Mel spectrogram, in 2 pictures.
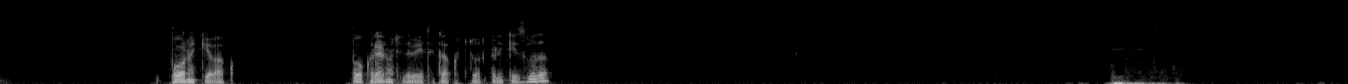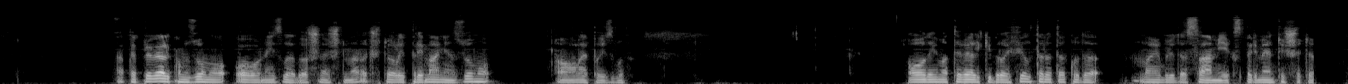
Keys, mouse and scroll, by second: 0.9 click, 10.3 ctrl+scroll down 2, 10.9-11.8 ctrl+scroll down 2, 14.5-15.1 ctrl+scroll up 2, 17.1-17.9 ctrl+scroll down 2, 21.3 ctrl+z, 23.5 click.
